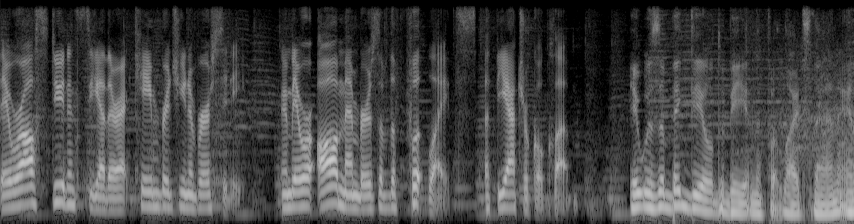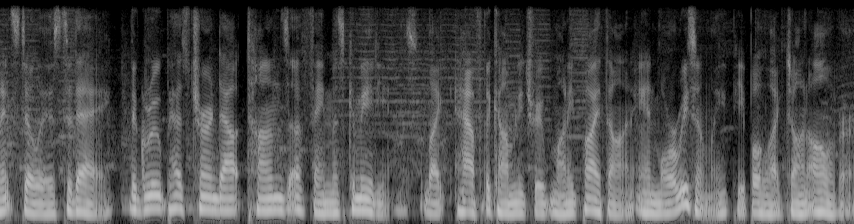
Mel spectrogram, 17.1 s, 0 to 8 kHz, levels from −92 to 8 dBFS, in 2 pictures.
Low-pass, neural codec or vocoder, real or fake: 7.2 kHz; none; real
